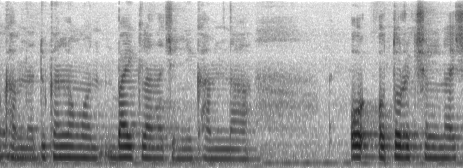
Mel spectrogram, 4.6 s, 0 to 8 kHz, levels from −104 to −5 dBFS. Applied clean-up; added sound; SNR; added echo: none; none; none; none.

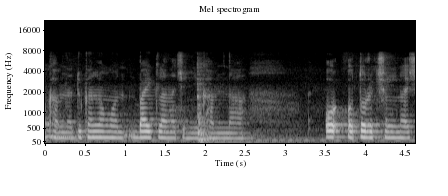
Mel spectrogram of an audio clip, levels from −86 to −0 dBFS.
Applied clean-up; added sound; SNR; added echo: none; Bowed string instrument; 15 dB; none.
